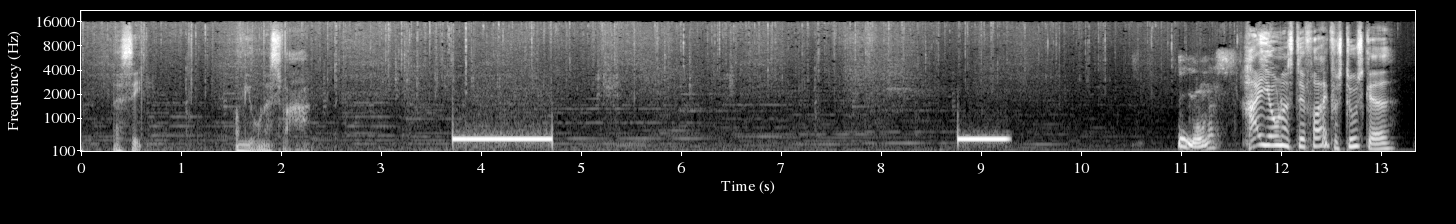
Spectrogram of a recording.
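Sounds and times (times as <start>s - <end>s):
faint crackly telephone line hiss: 0.0s - 11.7s
speech: 0.3s - 0.8s, 1.6s - 2.4s, 11.0s - 13.2s
telephone ringback tone: 3.7s - 4.8s, 8.8s - 9.3s.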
